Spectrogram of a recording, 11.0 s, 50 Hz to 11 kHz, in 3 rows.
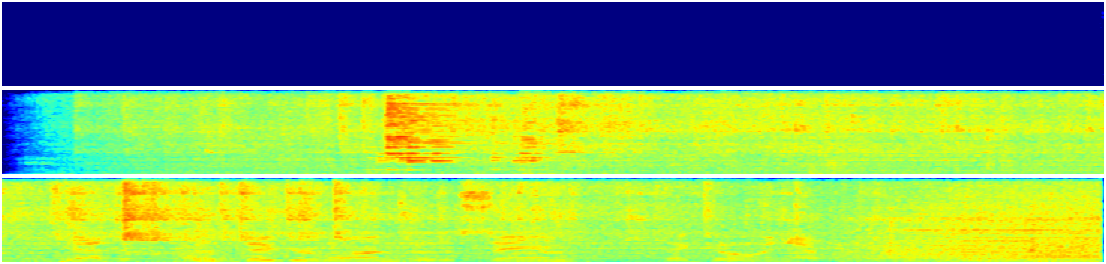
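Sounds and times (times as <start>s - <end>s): construction site noise: 3.7s - 11.0s
metal striking metal: 3.8s - 10.1s.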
